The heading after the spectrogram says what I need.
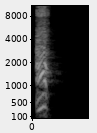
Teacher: হ্যাঁ, নুক্তাওয়ালা কফ হলে কলকলা হইবে, এটা মধ্যখান পেঁচানো কাফ, কলকলা হবে না, একবারে আটকে রাখতে হবে আওয়াজটাকে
